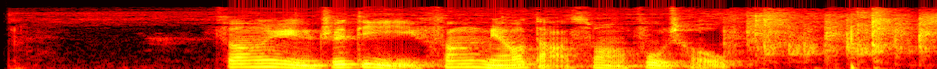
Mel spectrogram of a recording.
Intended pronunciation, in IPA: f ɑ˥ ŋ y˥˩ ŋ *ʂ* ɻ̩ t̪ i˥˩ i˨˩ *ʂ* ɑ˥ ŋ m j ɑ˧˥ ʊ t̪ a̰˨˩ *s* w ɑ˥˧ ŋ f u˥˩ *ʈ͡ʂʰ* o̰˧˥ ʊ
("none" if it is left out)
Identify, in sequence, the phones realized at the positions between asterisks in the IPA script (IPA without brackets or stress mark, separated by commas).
ʈ͡ʂ, f, s, ʈ͡ʂʰ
